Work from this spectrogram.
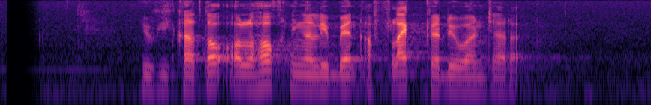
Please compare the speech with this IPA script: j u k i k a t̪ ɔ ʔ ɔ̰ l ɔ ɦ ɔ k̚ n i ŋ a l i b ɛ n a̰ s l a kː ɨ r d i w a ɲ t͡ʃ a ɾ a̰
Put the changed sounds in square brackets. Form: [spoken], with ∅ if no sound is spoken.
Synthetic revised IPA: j u k i k a t̪ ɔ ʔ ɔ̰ l ɔ ɦ ɔ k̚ n i ŋ a l i b ɛ n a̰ [f] l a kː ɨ r d i w a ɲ t͡ʃ a ɾ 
